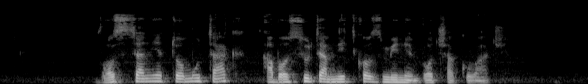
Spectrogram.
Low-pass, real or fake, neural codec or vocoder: 10.8 kHz; fake; vocoder, 44.1 kHz, 128 mel bands every 256 samples, BigVGAN v2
